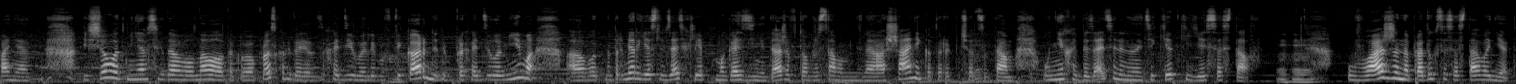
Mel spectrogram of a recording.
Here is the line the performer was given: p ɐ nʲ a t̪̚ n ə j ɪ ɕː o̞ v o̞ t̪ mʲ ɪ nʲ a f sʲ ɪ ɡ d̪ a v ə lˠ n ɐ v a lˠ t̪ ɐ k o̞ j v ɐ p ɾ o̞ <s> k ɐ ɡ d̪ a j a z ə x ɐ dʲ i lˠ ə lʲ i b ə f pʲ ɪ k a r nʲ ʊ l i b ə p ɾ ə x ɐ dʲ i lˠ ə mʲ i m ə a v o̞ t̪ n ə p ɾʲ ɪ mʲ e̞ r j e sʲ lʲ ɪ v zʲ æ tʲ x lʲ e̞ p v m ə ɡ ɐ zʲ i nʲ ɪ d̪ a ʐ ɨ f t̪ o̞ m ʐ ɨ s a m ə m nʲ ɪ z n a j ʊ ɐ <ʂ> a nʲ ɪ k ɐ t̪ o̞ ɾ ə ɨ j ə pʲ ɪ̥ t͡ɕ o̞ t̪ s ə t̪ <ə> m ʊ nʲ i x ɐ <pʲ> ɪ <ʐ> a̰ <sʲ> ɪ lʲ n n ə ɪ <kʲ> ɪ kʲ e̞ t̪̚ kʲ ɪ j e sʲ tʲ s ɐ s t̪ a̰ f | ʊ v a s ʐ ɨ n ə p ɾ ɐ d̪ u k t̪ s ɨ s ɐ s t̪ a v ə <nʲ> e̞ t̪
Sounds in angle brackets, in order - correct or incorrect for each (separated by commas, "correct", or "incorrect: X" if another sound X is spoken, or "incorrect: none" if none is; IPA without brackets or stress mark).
correct, correct, incorrect: a, incorrect: bʲ, incorrect: z, incorrect: tʲ, incorrect: tʲ, correct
